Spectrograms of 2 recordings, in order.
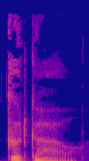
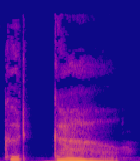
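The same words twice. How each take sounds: First: The stress is on the word good. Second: The stress is on the word girl.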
